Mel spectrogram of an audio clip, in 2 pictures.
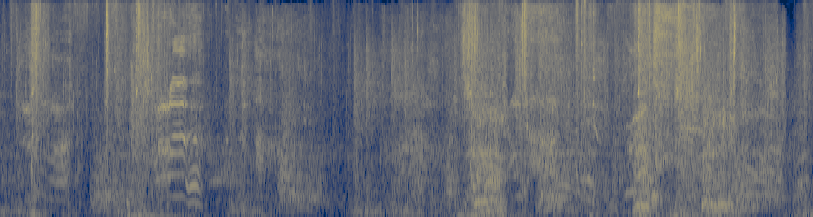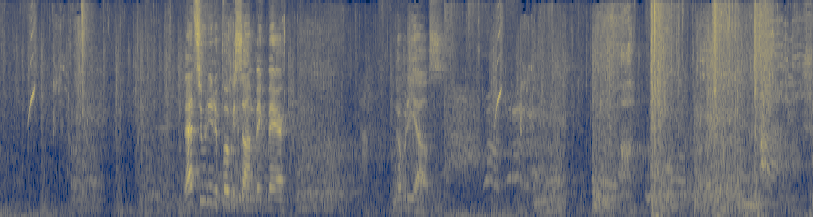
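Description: Weapons strike with sharp thuds and impacts.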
